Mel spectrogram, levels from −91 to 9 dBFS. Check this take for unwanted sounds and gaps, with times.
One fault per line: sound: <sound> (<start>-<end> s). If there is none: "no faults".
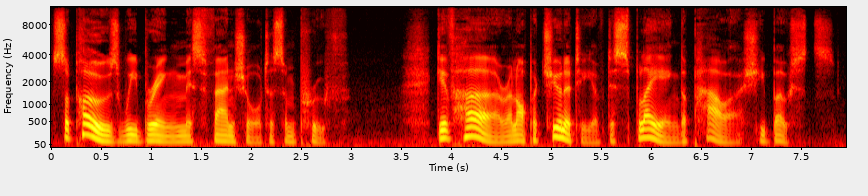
no faults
